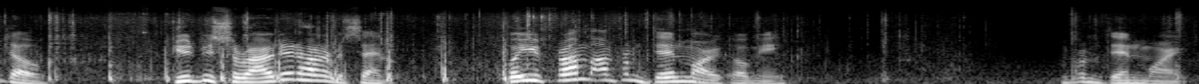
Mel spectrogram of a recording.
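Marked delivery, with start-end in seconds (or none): none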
